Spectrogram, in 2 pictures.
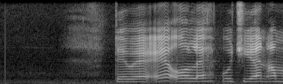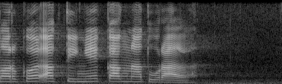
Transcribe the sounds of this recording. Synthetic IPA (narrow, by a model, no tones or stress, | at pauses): ɖ̥ɛ̤weʔeolɛhpud̥ʒ̥i̤anamɔrɡ̥ɔ̤ʔak̚t̪iŋekaŋnat̪uɾal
